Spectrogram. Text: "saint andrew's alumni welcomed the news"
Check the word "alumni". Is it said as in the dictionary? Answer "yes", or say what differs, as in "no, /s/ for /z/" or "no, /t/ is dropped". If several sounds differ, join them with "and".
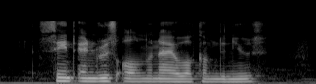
no, /m/ is dropped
